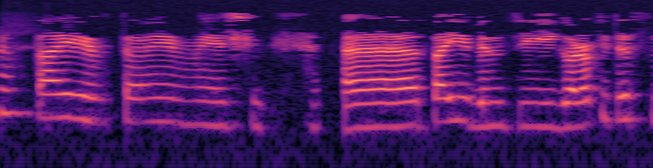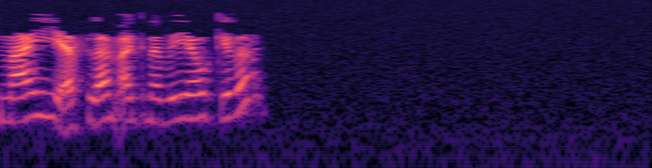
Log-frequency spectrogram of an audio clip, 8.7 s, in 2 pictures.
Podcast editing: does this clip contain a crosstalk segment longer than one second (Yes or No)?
No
